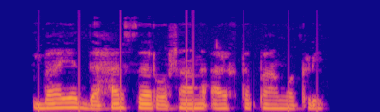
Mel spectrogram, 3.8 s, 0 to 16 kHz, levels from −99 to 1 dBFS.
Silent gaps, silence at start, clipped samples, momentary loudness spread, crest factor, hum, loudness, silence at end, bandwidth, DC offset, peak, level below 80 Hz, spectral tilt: none; 0.35 s; under 0.1%; 10 LU; 16 dB; none; -28 LUFS; 0.6 s; 8.8 kHz; under 0.1%; -12 dBFS; -58 dBFS; -8.5 dB/octave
